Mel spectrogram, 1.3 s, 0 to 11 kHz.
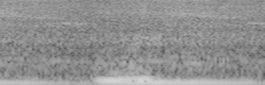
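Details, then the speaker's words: Peugeot 3008 1.6 turbo petrol, previously P0299 and P2261, no power, limp mode above 3.5-4k rpm; after repair, engine still cold, quick rev: smooth rise with turbo whistle climbing alongside, not heard before; normal turbo spool. "I can hear the turbo spooling which I couldn't hear before definitely I can hear the whistling from the turbo that was not there before a thousand percent was not there before oh"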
